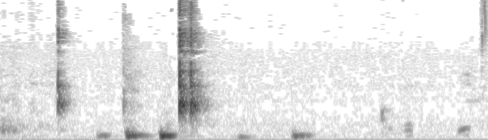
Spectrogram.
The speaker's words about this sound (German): Ah, ich habe ich hab dich gemutet, weil du so laut getippt hast.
